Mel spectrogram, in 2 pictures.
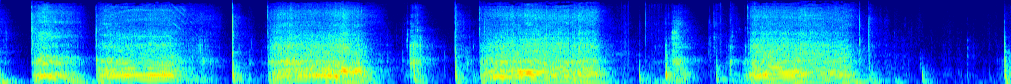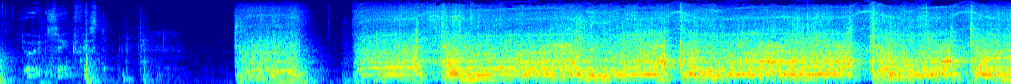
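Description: A blender whirs loudly in several bursts, its motor pitch rising and straining as it purees a brown banana, with short pauses between pulses before a long continuous run at the end.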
